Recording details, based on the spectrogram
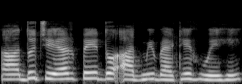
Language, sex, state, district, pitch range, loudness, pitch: Hindi, female, Bihar, Darbhanga, 220-260 Hz, -13 LUFS, 240 Hz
